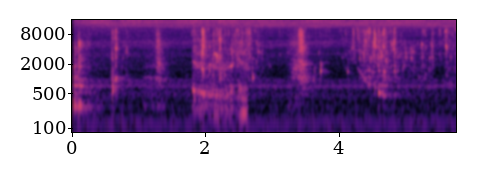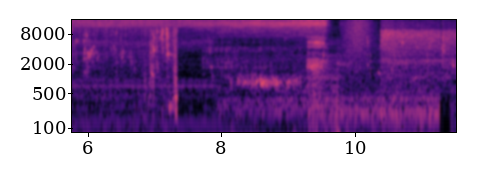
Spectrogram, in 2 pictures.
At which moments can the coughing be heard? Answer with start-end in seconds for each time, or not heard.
1.8-2.6, 9.2-9.7.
